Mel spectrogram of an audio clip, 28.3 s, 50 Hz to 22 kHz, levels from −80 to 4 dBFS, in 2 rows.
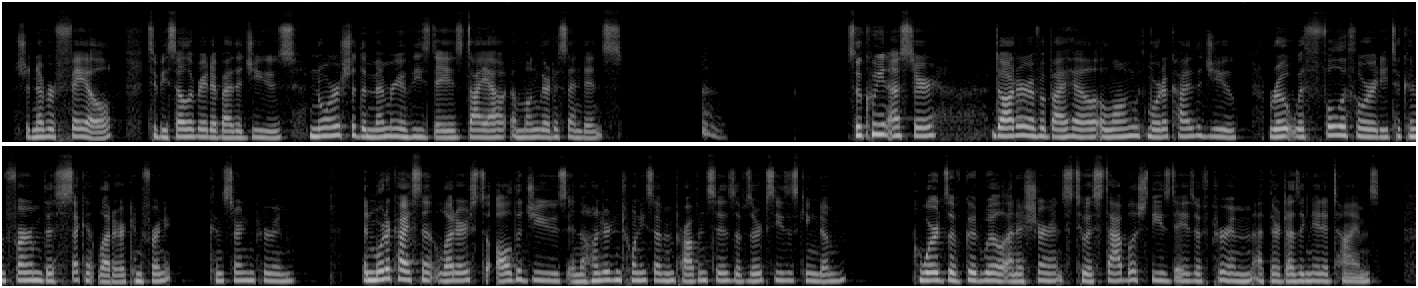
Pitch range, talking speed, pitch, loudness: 200-225 Hz, 160 wpm, 210 Hz, -31 LUFS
